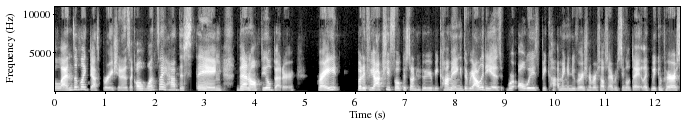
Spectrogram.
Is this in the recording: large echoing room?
no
